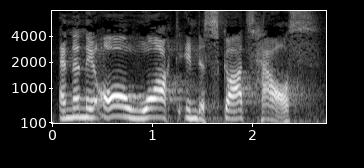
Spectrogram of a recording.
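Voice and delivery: ordinary talk

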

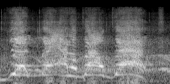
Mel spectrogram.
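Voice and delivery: high, loud pulpit shout; shouting preacher, pressing hard; preaching at full force. Acted. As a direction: call the church out with fire. Climax of preaching.

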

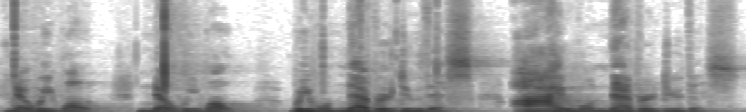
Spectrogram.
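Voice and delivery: loud, emphatic group denial; proud insistence. Acted. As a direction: protest firmly, building to a personal vow. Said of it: "it's all about pride and ego".

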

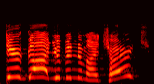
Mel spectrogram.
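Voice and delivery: very high, loud astonished outburst; shrieked imitation of disbelief; going nuts. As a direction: exclaim it as the stunned nurse, stretched out. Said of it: "now she goes nuts".

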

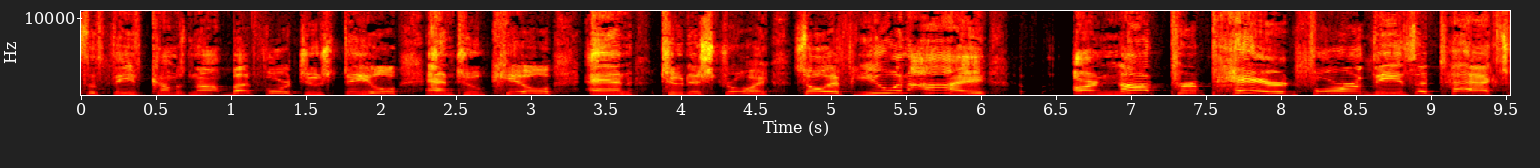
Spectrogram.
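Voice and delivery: emphatic, driving sermon voice; full-force preaching. Acted. Preacher warning church about Satan's attacks, forceful. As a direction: hammer the warning home from the pulpit.

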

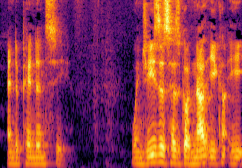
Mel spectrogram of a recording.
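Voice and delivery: ordinary delivery

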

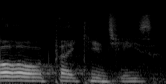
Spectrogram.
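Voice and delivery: a hint of a father breathing out his relief; softly grateful. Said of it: "arms and go".

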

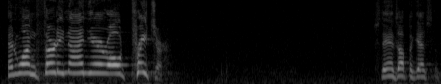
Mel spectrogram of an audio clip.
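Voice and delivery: loud, driving sermon delivery; booming pulpit voice; full-force preaching. Acted. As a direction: preach it to the back row.

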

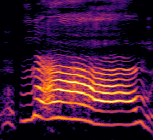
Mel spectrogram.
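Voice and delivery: high, loud yell for mom; shouted call for mom. Retold or imitated. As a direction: holler for mom to come save you. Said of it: "then I would just yell".

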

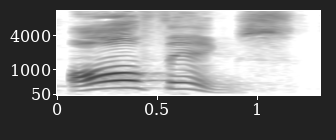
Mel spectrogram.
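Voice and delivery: "All" punched high and very loud; stress on All. Real, not acted. Preacher repeating a verse to make his point, heavy stress on "All". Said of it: "I was emphasizing that word".

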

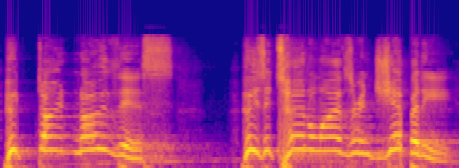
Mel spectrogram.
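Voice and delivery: high, loud fiery sermon voice; preaching at full force. Acted. Preacher warning his congregation, full-force preaching. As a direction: thunder it out like a revival preacher. Preacher warns of Christians' fate.

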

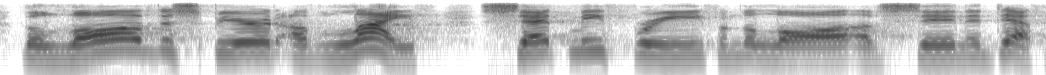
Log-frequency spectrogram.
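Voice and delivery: loud, slow, emphatic recitation; booming reading that leads the whole congregation; read it like you mean it. Shown as a demonstration. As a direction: proclaim the verse, every word weighed. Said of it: "Read it like you mean it".

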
